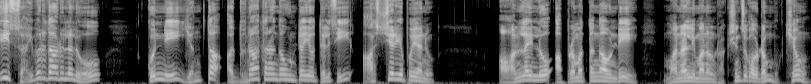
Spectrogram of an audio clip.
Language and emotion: Telugu, surprised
